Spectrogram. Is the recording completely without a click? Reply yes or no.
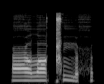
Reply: no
